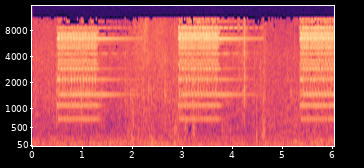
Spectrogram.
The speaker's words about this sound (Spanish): El escritor toma asiento frente a ella, que mira su móvil que suena sobre la mesa.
